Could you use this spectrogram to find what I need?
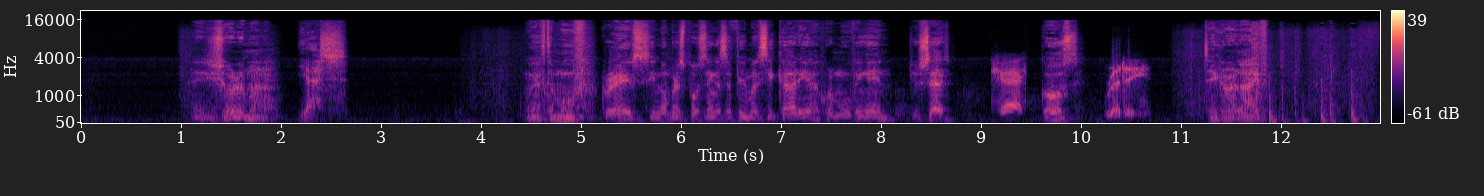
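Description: A man speaks calmly and closely through a microphone.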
